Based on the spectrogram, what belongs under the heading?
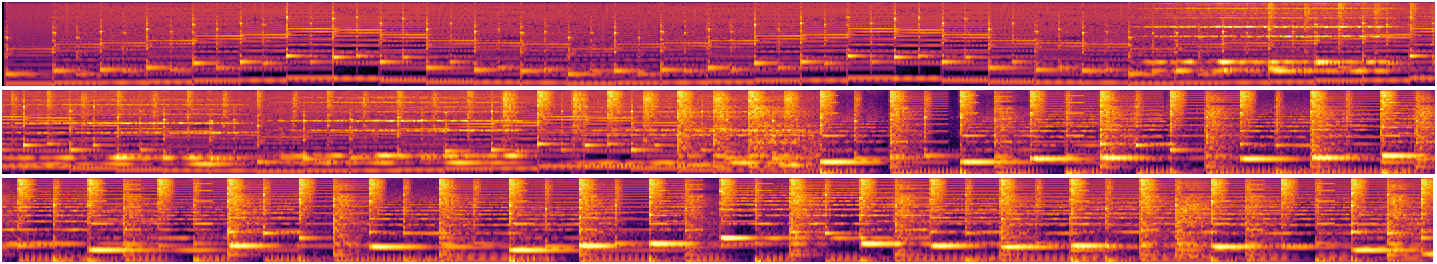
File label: Tone Of Ocean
